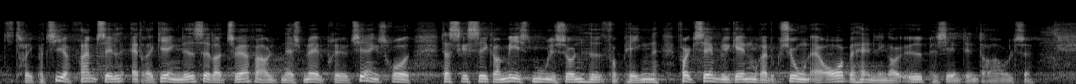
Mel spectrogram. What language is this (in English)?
Danish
